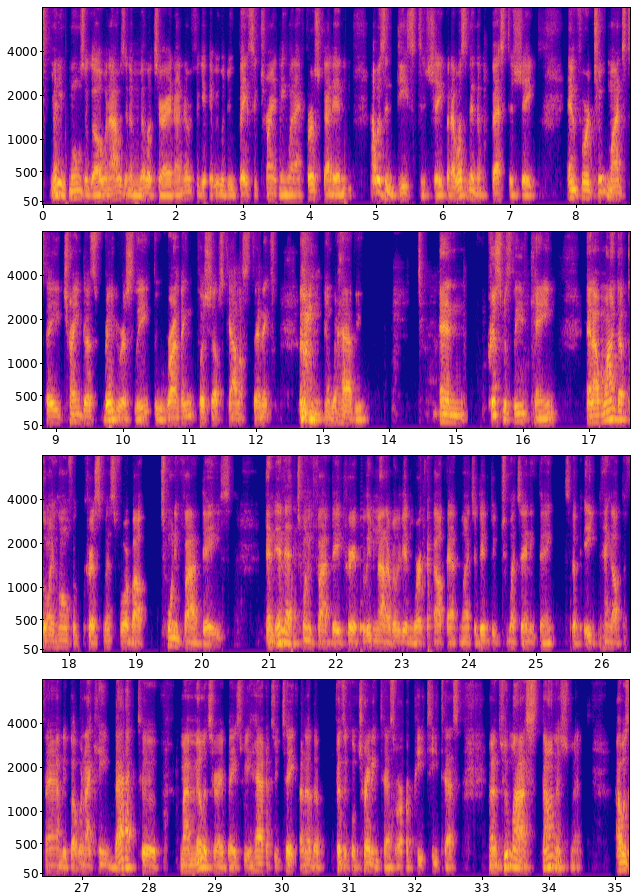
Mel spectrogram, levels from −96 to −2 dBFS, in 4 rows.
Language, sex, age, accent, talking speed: English, male, 30-49, American, 215 wpm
